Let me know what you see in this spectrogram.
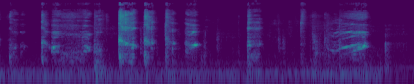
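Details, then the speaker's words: Whooping cough (pertussis) that the whole family caught, including the children: repeated harsh coughs in close bursts with rasping throat sounds and a drawn-in breath near the end. "but our entire family caught whooping cough Franco I'm recording okay okay we caught whooping cough I have not heard my children cough like that ever"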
